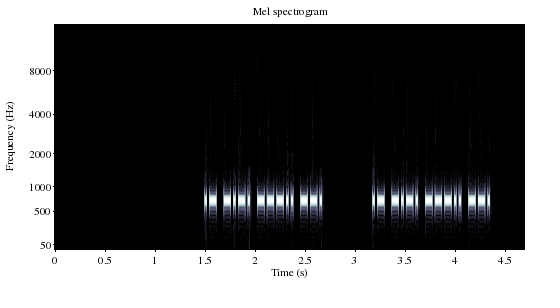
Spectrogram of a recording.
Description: Morse code, heard as a keyed tone, about 48 wpm, 700 Hz. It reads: AC8G AC8G
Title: USA Call Signs - 4 Characters - Repeated 2x - 50wpm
